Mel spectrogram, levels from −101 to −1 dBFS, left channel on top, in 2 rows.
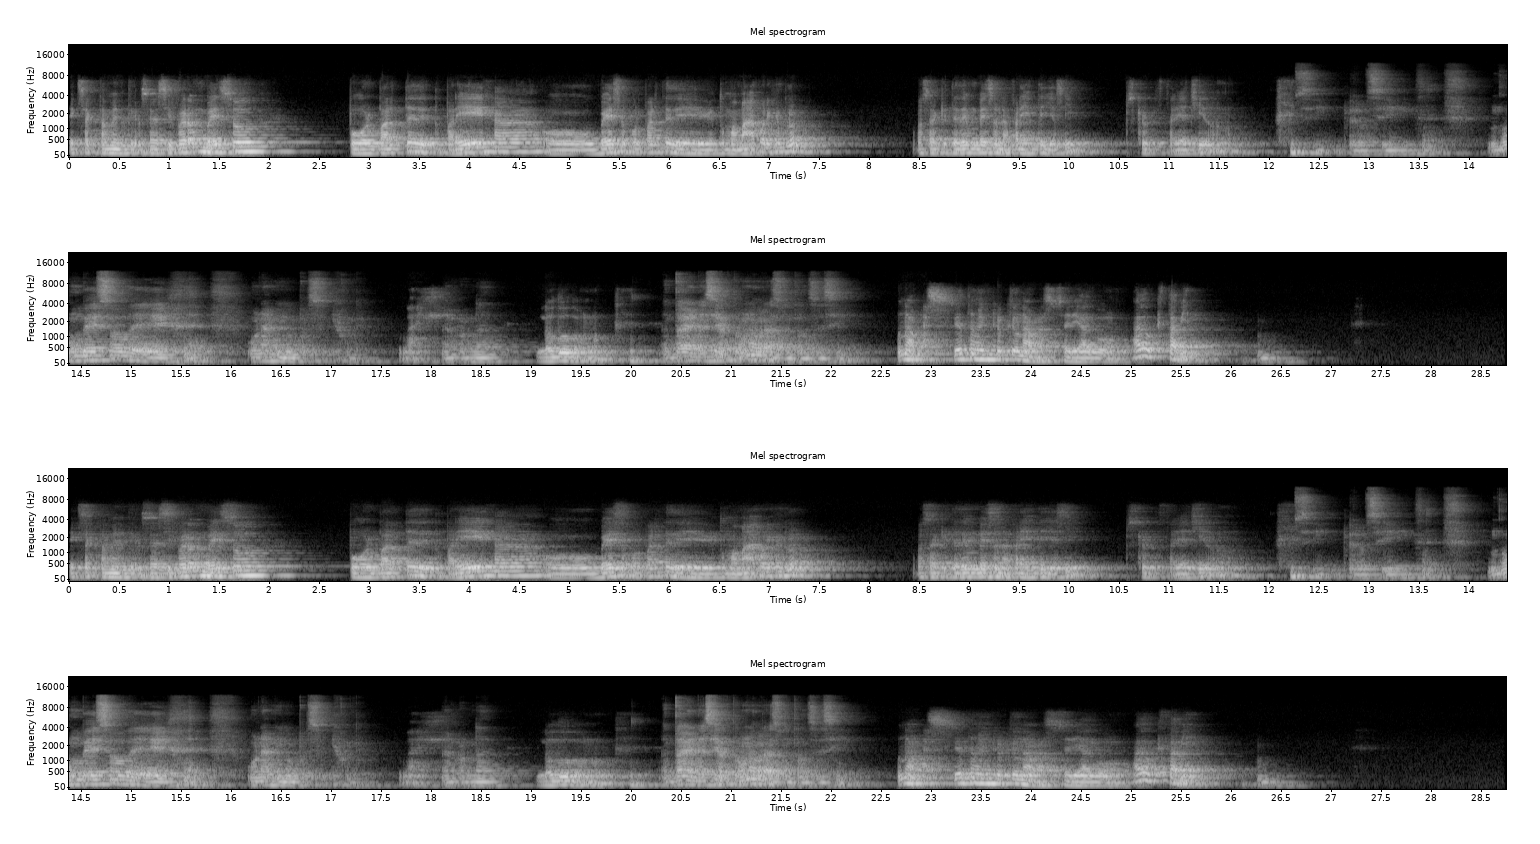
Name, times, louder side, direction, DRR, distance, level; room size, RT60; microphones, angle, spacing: voice 1, 0.0-2.0 2.8-7.4 8.5-10.1 10.7-11.7 12.1-12.3 17.7-18.1 19.1-19.8 22.7-25.7, left 1 dB, 45° left, 4 dB, 1.1 m, -26 dB
voice 2, 12.3-17.3 18.1-18.6 20.3-22.1 26.3-26.4, equal, 40° right, -4 dB, 2.4 m, -32 dB
6.3 x 5.8 x 6.1 m, 1.3 s
head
